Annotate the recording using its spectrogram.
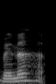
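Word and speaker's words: Wimmer: of squad players Kevin winner believe it so you say his name I believe that w's actually said like a bee and Josh ball I'm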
